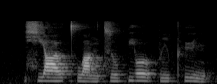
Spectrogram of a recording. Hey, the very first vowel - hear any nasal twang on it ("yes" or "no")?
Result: no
